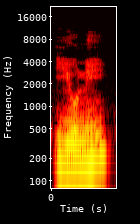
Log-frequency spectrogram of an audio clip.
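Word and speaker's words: Juni: তারপর যেটা ইউনি, যেটা ইউনি সেটা হচ্ছে কি জুন, ইংলিশে জুন বলি, সেটাকে ওরা বলে ইউনি।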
